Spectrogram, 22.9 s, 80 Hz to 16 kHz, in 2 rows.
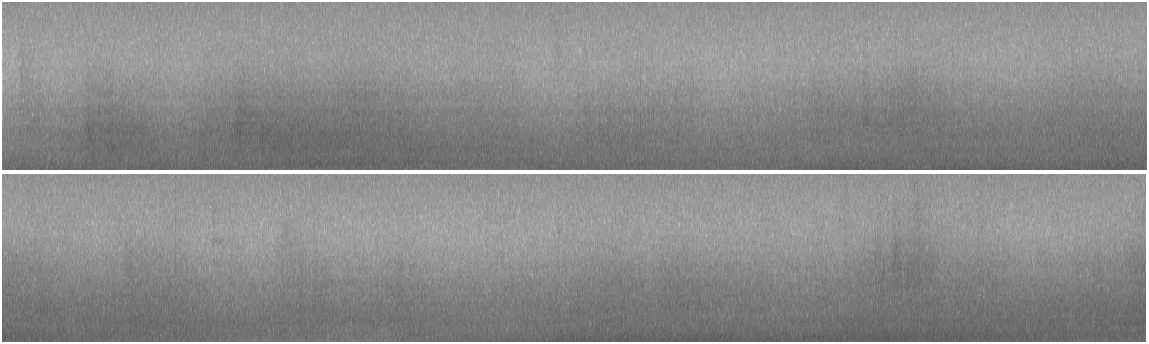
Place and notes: Palaha Cave, Makefu, Niue - Palaha Cave Atmos
14 June 2012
